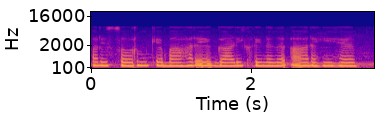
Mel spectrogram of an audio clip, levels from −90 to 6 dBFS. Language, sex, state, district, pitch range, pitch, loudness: Hindi, female, Jharkhand, Palamu, 235-255 Hz, 245 Hz, -12 LUFS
